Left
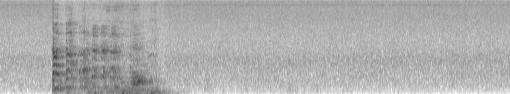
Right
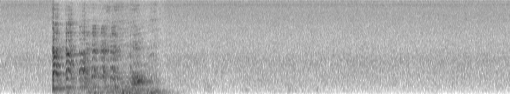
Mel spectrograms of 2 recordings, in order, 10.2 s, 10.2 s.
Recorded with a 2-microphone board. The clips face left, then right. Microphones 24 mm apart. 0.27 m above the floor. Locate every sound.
1.0 s laughter: 25° right (ahead or behind), 1.3 m; by 3.1 s 10° right (ahead or behind), 1.1 m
